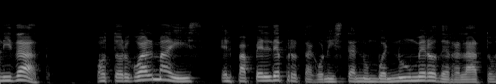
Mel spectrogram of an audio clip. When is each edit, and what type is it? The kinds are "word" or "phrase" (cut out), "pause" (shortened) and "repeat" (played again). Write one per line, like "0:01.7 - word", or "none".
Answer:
none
